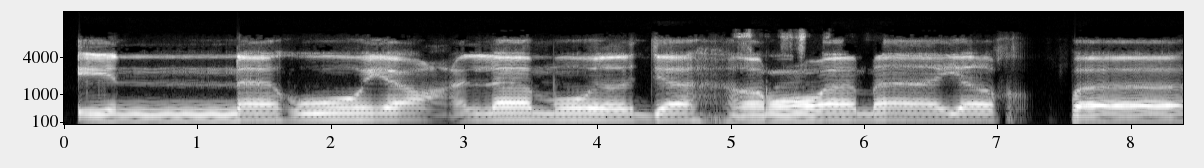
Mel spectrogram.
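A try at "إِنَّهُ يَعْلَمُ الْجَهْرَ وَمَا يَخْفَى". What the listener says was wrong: Innahu la. Jadi la-nya jadi tipis ya. Tadi sedikit ya'lamu, tapi ya'lamu. Ya'la tipis.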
